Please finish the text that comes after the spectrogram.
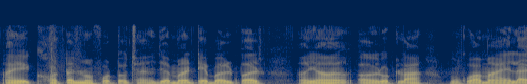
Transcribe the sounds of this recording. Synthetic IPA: a̰ekhɔʈəlnofoʈot͡ʃʰed͡ʒemãʈebəlpəɾ | əjãɾoʈla | mũkʋamãaela

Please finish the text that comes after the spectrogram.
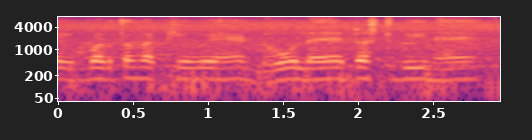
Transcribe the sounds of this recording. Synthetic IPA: bɐɽt̪ə̃nɾəkʰːeɦʊeɦɛ̃ɖoːlɦɛːɖəsʈbiːnɦɛ̃ː

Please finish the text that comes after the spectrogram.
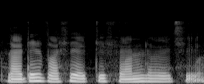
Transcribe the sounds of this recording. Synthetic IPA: laʈeɾpaʃeekʈifɛnɾojet͡ɕʰḭ

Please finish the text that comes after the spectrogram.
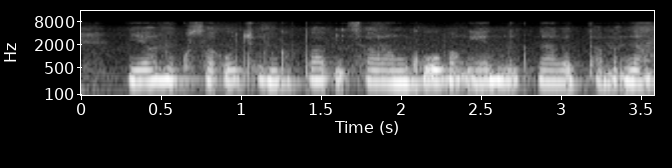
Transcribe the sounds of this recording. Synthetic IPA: januksaʔot͡ʃʰonɡɯpapisaɾaŋɡobaŋjenːɯk̚naɡɐtʰamɐ̰na

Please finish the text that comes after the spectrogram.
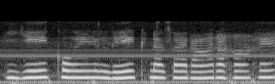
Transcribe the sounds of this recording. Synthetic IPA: jeːkoːileːkʰnɐzəɾaːɾɐɦaɦɛː

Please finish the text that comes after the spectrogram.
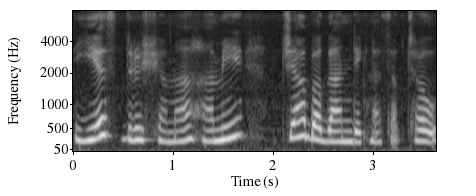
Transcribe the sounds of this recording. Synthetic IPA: jesd̪risjʌmahami | t͡sjabʌɡand̪ekʰnʌsʌ̰kt͡sʰʌw̃

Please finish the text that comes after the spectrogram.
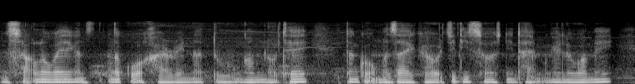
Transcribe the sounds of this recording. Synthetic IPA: nsa̰k̚lowɛjkannɐkɔ̰ʔkʰaɹɛna̰tuŋɐmlo̰wtʰɛ | t̪ɐŋkɔ̰k̚mazajkʰawt͡ʃilisɔsnint̪ʰajmŋajlowamɛj

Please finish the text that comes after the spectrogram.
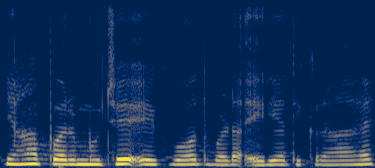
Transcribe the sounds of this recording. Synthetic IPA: jɐɦãpɐɾmʊd͡ʒʱeeːkbɔɦʊt̪bɐɽaʔeːɾijad̪ɪkʰɾɐɦaɦɛː

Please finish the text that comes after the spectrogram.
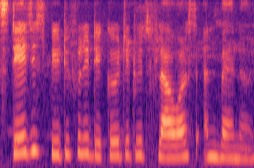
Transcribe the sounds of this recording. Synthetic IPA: sʈeːd͡ʒɪzbjuːʈifʊliɖekɔɾeːʈeɖʋɪd̪flaʊəɾsɛ̰̃ɳɖbænəɾs

